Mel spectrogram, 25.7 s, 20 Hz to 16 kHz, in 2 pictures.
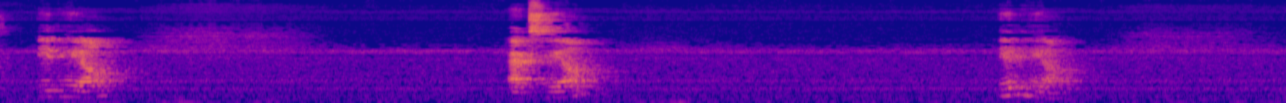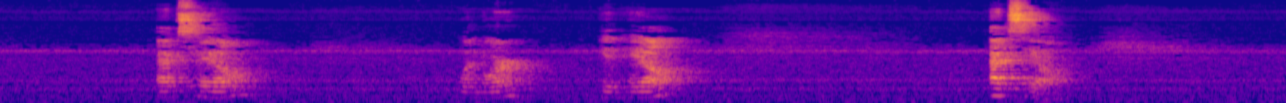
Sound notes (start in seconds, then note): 1.3 inhales; 6.0 exhales; 11.0 inhales; 14.8 exhales; 19.8 inhales; 24.0 exhales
